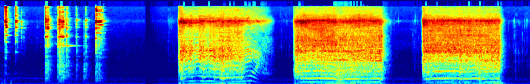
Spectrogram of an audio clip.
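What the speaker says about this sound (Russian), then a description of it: "И сейчас я буду взбивать." Blender whipping raw liver into pâté, running in three loud bursts of about two seconds each with short pauses between, the motor whine rising and falling as it churns; a few brief clinks and knocks come first.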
